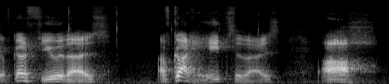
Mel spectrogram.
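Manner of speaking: normal talking voice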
